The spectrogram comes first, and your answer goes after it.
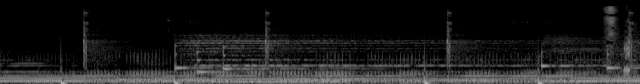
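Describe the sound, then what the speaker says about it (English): A pet cat purrs close up in a steady, continuous low rumble that runs through the whole stretch, with a few sharp clicks and knocks scattered over it and no one talking. "You're such a little purr monster."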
